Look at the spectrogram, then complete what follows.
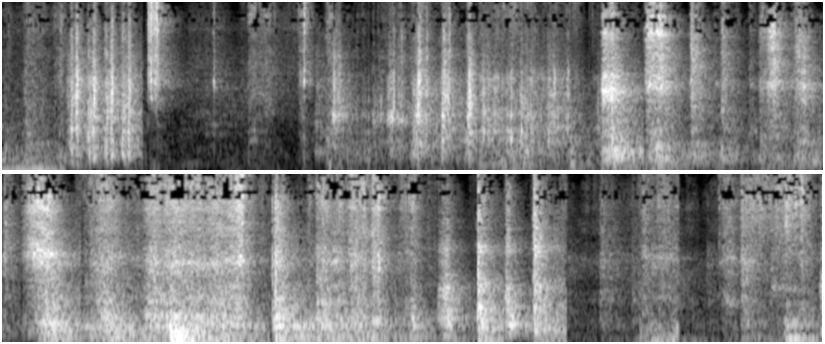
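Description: Drywall installation work sounds: irregular knocks, thuds and clatter as gypsum board and metal ceiling framing are handled and fixed, with two short lulls.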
